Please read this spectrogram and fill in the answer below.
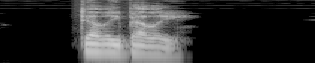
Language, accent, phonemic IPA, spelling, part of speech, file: English, Australia, /dɛli bɛli/, Delhi belly, noun, En-au-Delhi belly.ogg
- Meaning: Digestive illness or diarrhea, especially if suffered by a visitor to India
